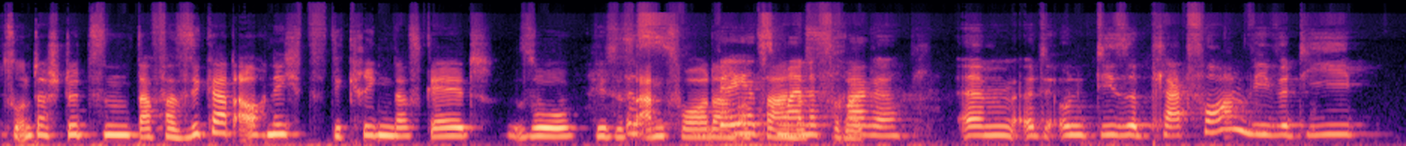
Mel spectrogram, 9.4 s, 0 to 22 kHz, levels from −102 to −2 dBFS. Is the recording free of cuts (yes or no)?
yes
